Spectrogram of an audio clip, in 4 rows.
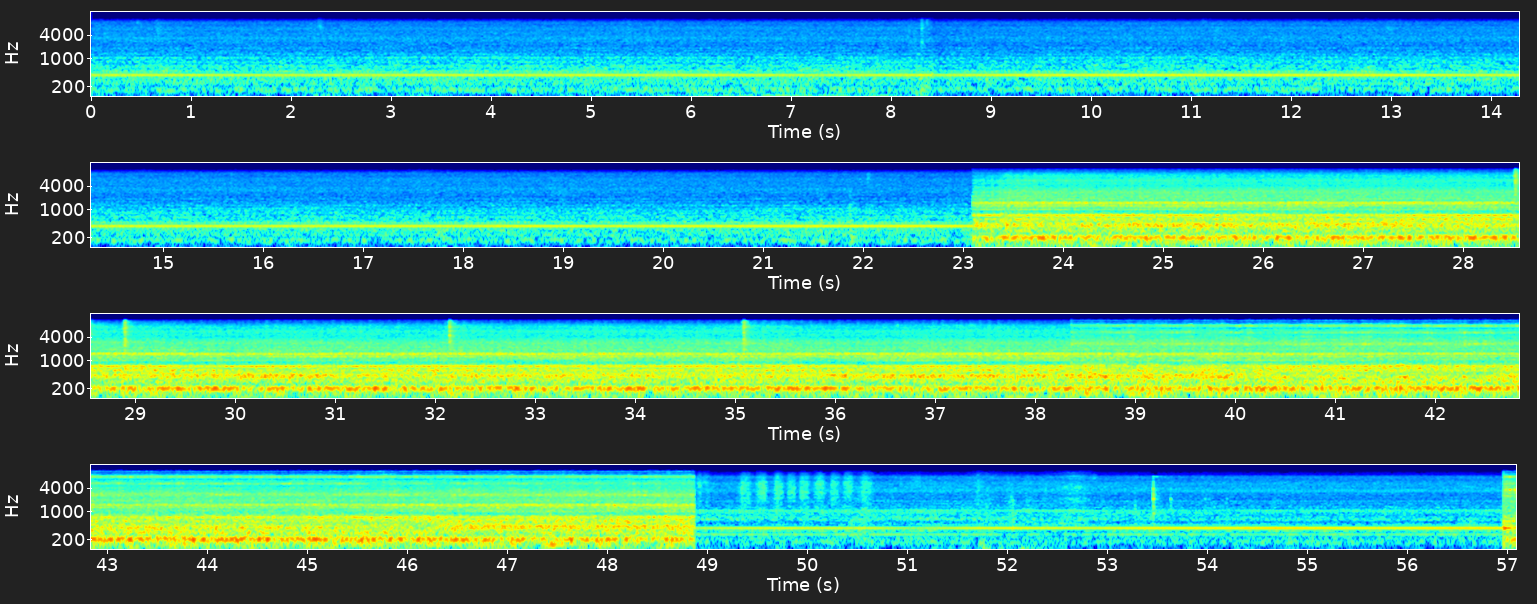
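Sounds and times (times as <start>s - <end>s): steady hum: 0.0s - 57.0s
higher whine: 21.7s - 49.0s
milling machine gear whine: 23.1s - 48.9s.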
